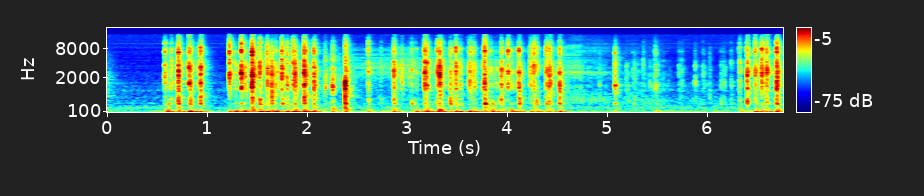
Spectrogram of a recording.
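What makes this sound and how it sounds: Fingertips with long nails type fast on the keys of a full-size, low-profile, backlit plastic computer keyboard resting on a desk. Dense, uneven runs of sharp, bright clicks sit over a low, thumping rumble. There is a short pause near the start and a softer, sparser stretch before the typing picks up again at the end.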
